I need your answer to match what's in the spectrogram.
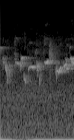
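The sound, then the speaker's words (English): Bird song runs throughout: a string of high, sweet chirps and short warbling phrases over a steady low rumble in the background. “It's a nice song.”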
